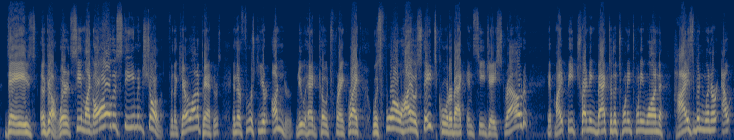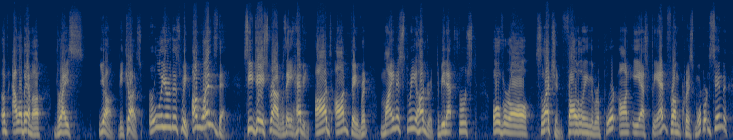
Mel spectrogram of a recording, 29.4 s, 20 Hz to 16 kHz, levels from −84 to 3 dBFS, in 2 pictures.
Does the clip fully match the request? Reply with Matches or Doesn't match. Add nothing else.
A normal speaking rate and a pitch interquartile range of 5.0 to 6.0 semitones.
Matches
